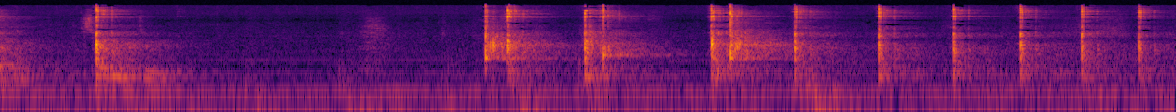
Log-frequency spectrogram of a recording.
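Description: Table tennis rally: a celluloid ping-pong ball clicking sharply off paddles and the table, a dozen or so hits. Near the end the clicks come quicker and quicker, like the ball bouncing down to rest once the point is over.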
